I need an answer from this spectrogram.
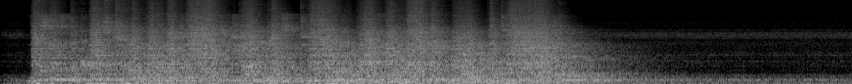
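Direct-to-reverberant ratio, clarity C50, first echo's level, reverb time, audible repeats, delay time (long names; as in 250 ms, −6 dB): −11.0 dB, −3.0 dB, no echo audible, 2.5 s, no echo audible, no echo audible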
